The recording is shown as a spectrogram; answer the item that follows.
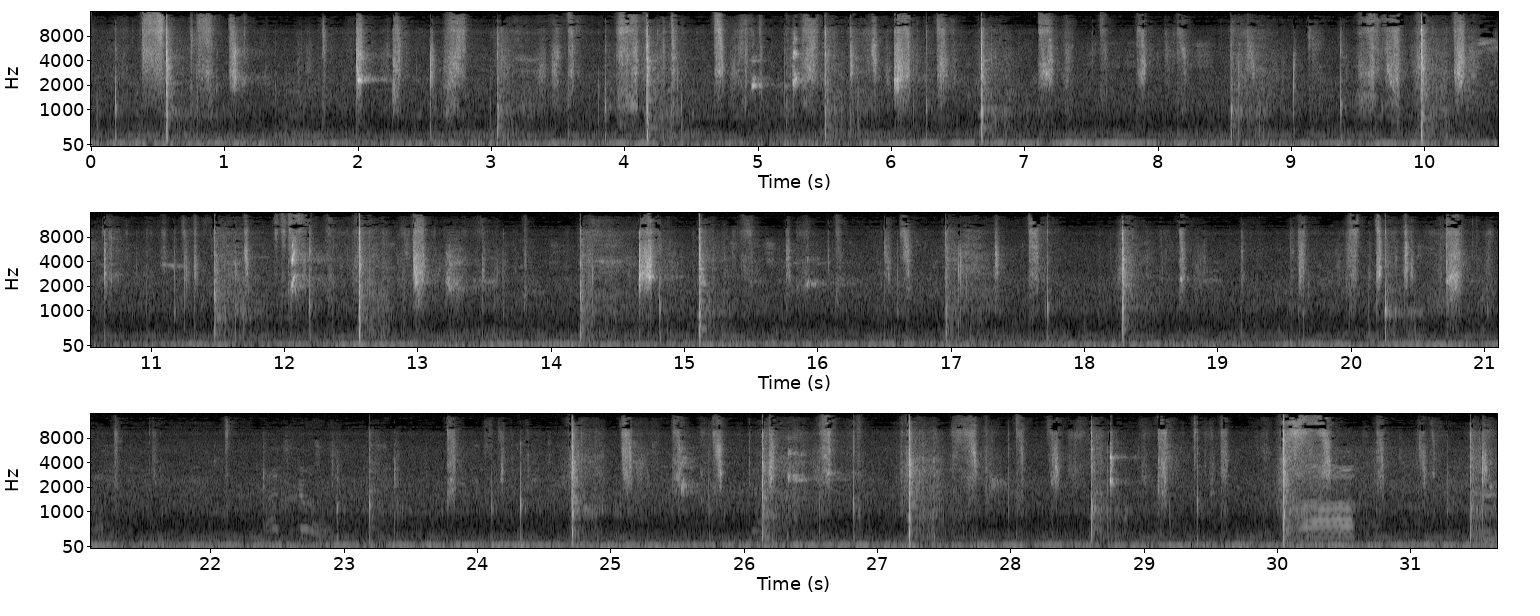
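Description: Tennis rally on a hard court: a run of sharp pops of balls struck by racquets and bouncing on the court, irregular and often about a second apart, with sneakers scuffing between shots over a steady low rumble.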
